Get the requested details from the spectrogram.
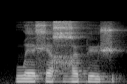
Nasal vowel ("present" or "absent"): absent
